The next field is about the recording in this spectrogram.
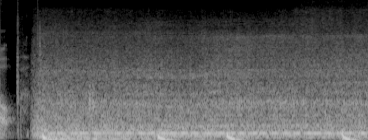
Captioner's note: engine roaring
